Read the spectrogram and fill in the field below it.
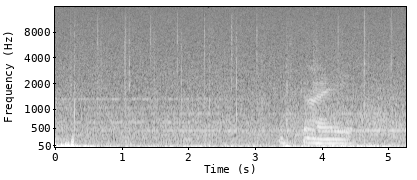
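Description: Footsteps crunch steadily along a dirt path.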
